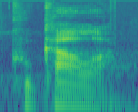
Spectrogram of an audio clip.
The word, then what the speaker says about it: Kukala: For the record, councilors, I asked her when I was on the telephone, the correct pronunciation is Kukala.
